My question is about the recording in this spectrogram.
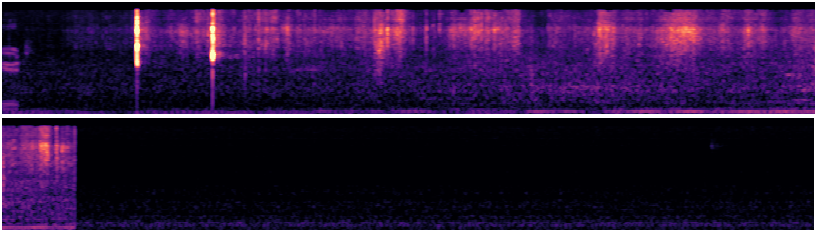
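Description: Outdoor street ambience: a low steady rumble with two sharp clicks about a second in. About four seconds in it cuts off abruptly to quieter indoor room tone.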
